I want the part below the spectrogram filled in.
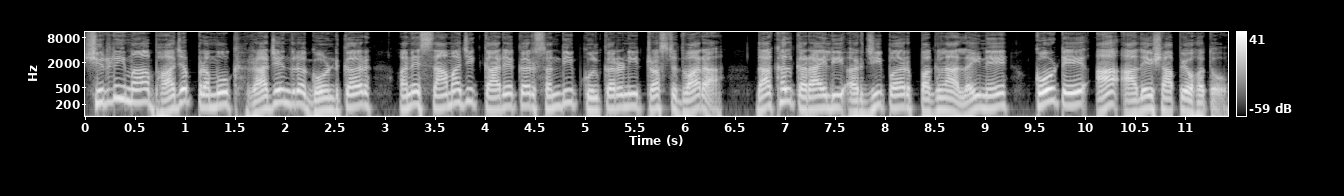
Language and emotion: Gujarati, neutral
